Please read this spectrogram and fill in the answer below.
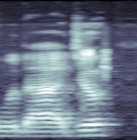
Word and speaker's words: Foodajo: So it is pronouncing together now with the food is food ajo.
